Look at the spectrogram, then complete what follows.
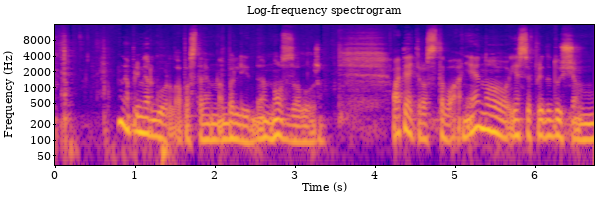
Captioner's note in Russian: фыркает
